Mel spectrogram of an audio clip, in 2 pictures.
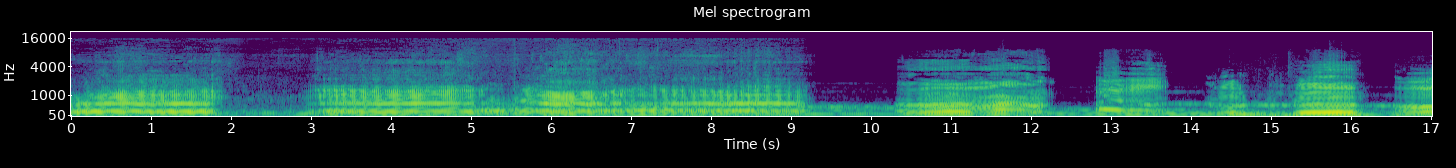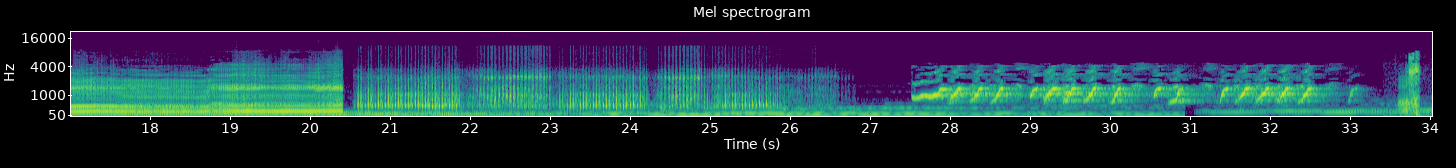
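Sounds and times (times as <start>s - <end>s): camel deep groaning calls: 0.0s - 2.0s, 2.9s - 9.3s, 10.3s - 26.8s
cheetah rasping breathy calls: 19.0s - 26.8s, 27.5s - 34.0s
zebra high yelping barks: 27.6s - 33.9s.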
